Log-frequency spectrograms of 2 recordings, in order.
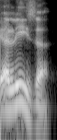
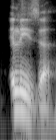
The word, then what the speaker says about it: Elisa: um alyssa and now if i if it to say that name correctly with the portuguese pronunciation which would she be elisa elisa so there we go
